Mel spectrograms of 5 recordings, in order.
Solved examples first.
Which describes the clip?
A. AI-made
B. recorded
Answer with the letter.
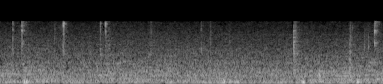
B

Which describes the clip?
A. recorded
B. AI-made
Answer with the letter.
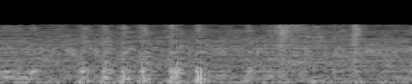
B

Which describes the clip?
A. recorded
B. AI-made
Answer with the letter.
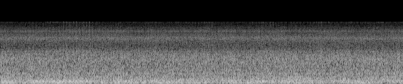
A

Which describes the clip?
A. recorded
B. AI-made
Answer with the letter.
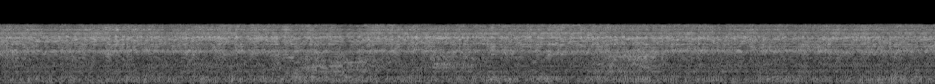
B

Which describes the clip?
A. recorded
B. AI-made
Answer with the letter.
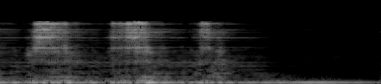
B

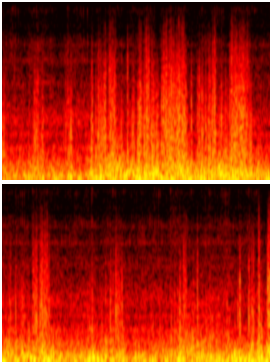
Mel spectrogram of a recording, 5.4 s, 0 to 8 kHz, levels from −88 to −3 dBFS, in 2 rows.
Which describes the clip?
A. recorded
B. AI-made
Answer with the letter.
A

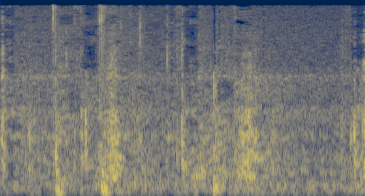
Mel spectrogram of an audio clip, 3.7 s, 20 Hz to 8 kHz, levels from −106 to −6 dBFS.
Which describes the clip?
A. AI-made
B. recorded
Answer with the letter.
B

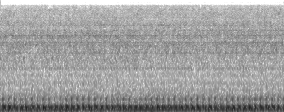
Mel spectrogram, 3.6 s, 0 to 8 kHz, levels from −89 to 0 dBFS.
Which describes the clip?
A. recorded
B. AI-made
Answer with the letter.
B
